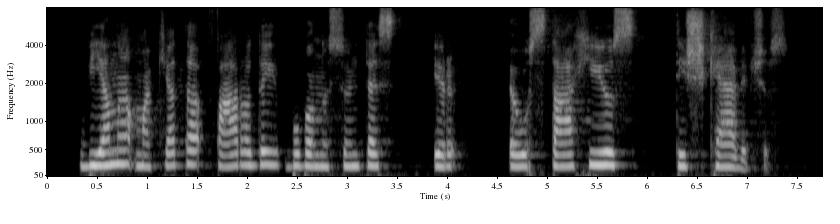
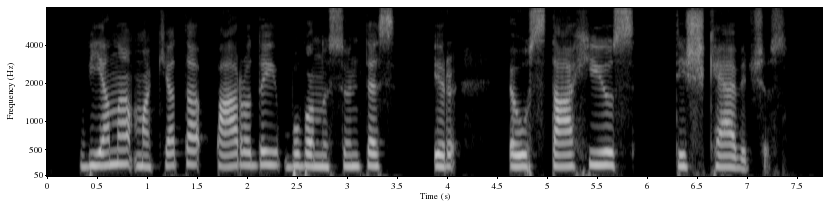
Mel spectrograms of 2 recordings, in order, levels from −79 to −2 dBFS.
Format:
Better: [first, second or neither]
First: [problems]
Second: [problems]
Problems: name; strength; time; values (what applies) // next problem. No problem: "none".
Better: second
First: noise reduction (neural mask model DeepFilterNet 3)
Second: none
